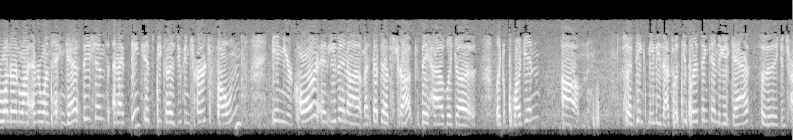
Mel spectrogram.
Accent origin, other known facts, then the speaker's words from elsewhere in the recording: Michigan, United States; well, I'm from Michigan, and I knew it was going to be bad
